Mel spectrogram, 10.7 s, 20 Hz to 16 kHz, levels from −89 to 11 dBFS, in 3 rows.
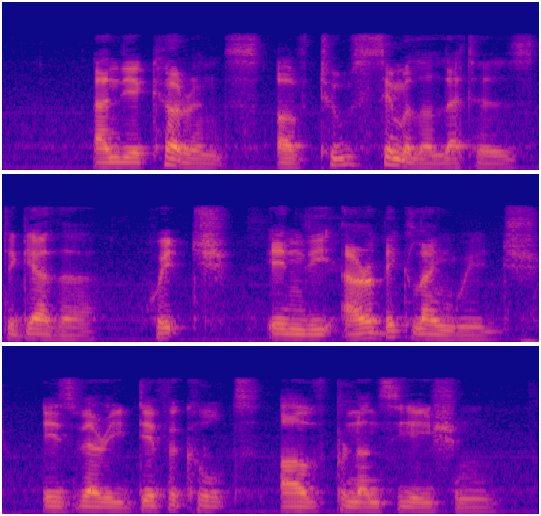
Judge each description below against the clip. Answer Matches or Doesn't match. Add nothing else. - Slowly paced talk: Matches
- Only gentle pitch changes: Matches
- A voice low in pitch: Matches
